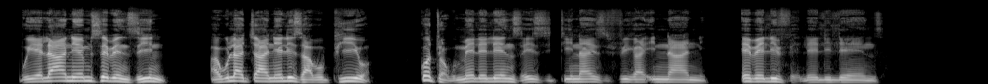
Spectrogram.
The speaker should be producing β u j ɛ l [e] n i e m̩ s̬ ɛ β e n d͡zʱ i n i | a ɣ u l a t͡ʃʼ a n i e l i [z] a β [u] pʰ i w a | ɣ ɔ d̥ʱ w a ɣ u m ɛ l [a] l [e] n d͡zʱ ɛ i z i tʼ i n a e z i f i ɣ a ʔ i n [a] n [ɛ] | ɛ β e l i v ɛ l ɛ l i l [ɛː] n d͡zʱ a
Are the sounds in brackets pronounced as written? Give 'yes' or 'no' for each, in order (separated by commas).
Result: no, yes, yes, no, no, yes, no, yes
